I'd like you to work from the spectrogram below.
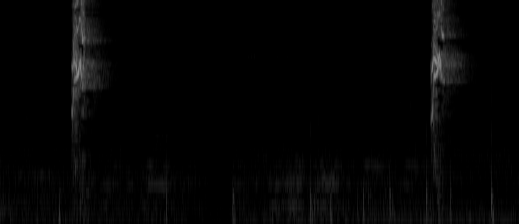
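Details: Summer in the caatinga of the Brazilian sertão, a female red-cowled cardinal calls to stimulate the male: two loud, abrupt chip notes spaced under three seconds apart, faint tapping and rustling in between.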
